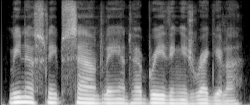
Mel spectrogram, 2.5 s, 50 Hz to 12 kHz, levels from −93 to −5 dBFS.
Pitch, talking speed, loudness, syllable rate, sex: 120 Hz, 190 wpm, -15 LUFS, 5.6 syllables/s, male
